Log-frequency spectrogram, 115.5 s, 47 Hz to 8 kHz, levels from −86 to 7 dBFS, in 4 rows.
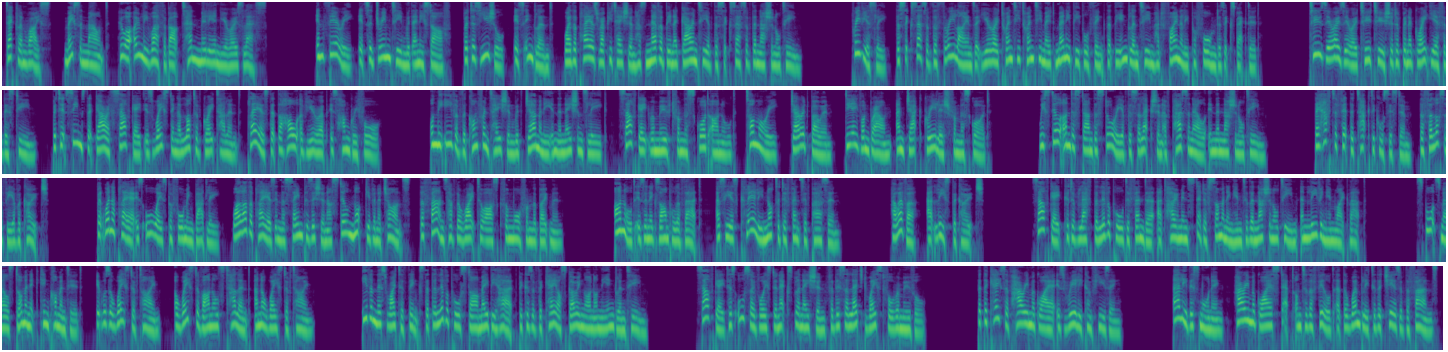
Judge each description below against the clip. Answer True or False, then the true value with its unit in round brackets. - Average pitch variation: True (5.0 semitones)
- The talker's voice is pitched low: False (195 Hz)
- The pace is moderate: True (160 wpm)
